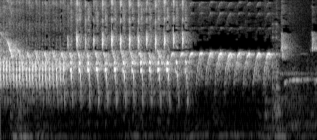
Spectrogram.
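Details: A white canary sings a fast, slightly slowing trill of repeated notes, ending with a couple of thin high chirps.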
